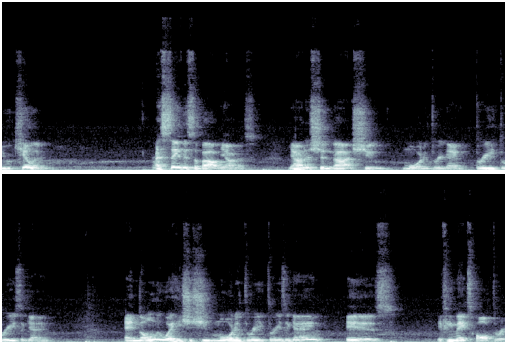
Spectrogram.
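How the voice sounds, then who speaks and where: A man speaks at a moderate pace with lively intonation and long, frequent pauses, with audible room echo and noticeable background noise. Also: medium pitch for a man. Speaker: sports vlogger. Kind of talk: casual commentary livestream.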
